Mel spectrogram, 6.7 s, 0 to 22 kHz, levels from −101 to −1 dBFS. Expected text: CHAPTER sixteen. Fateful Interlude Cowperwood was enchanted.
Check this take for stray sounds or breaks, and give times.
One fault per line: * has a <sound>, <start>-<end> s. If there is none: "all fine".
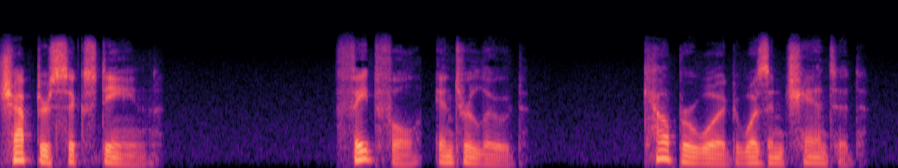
all fine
